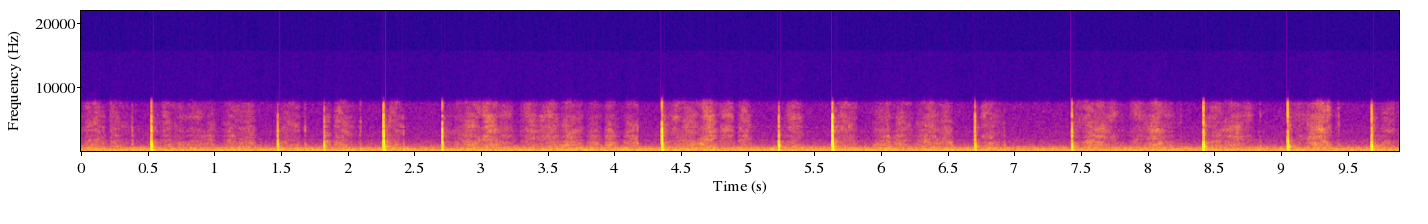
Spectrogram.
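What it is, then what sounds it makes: Cardboard box. A capped marker traces and scratches across the surface of a small printed cardboard gift box that is closed, hollow and lying flat. A soft, continuous dry scratching runs throughout, broken by 13 sharp, short taps that end almost instantly. The sound is quiet, with a hollow low-mid body.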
